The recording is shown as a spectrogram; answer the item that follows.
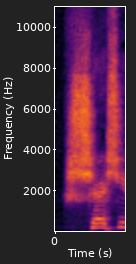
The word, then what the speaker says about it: chassis: But upon English की बात करें तो सही प्रोनाउंसिएशन तो इसका शैशी होता है सिंगुलर में, और प्लूरल में इसका शैशीज होता है।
